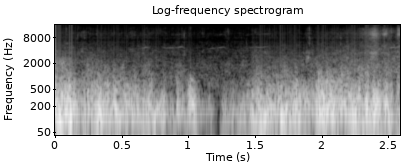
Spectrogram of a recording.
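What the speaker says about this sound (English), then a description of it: "Bloody hell, the wind is fresh." Strong wind buffets the microphone aboard a small fishing boat at sea off the coast, loud rumbling gusts rising and easing in waves, with faint sloshing water beneath and no voices.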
